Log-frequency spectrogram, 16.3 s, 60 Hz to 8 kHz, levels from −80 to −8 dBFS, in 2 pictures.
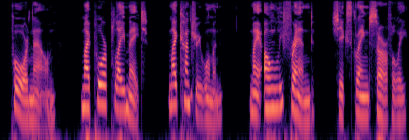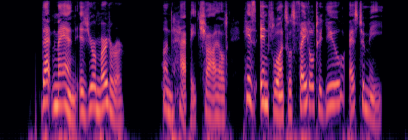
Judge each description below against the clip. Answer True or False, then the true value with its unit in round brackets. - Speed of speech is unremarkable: False (105 wpm)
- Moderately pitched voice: True (165 Hz)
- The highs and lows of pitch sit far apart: True (7.4 semitones)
